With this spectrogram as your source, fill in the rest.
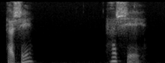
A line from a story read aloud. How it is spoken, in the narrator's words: Endor murmured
